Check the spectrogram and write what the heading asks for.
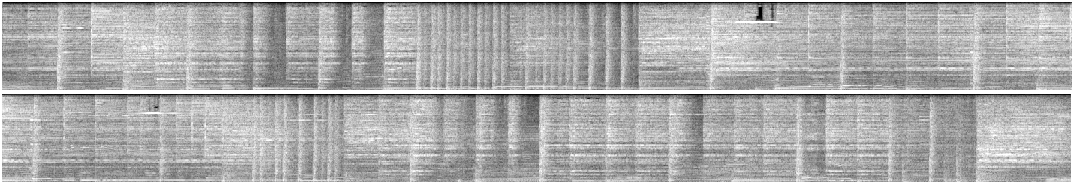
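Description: A drum kit with Sabian AAX cymbals played in a steady, busy beat of bass drum, snare and cymbal hits, with an electric guitar playing a melody alongside it through a small portable amplifier.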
